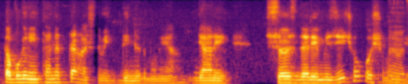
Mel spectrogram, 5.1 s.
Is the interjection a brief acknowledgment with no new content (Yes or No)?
No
